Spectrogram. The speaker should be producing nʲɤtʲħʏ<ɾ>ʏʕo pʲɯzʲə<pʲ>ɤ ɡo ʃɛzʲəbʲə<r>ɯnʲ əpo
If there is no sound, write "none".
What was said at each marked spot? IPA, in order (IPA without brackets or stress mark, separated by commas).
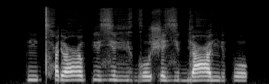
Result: ɾ, vʲ, ʕ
